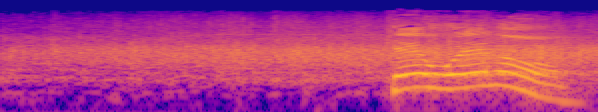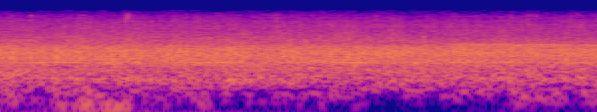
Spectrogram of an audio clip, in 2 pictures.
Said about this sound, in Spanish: ¿Quién aquí es músico? ¿Aquí hay músicos? Wow, wow, por favor pónganse de pie los músicos, les vamos a dar un fuerte aplauso a mis colegas.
